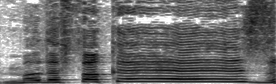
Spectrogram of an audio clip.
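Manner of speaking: high, drawn-out yelled greeting; mock entrance yell. Returning housemate yelling his entrance to the house, high and slow. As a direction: bellow it as a grand comeback. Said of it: "he's like".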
